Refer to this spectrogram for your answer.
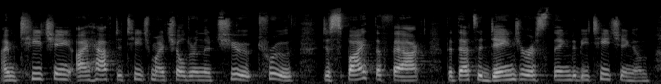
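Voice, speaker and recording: Recorded very cleanly against a silent background, a woman with a plain, everyday voice talks at a moderate pace with fairly even intonation. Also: medium pitch for a woman. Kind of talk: documentary interview. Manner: argumentative.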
